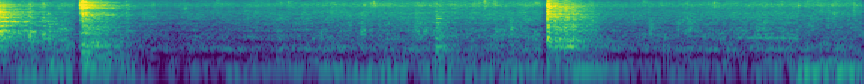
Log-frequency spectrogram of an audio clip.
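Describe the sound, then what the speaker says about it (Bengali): Onions and potatoes being stirred in a pan for chicken curry, a steady soft sizzle near the microphone, broken by two sharp scraping clatters of the spatula against the pan. "আলুর সাথেই কষবো"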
